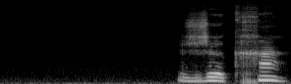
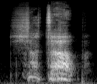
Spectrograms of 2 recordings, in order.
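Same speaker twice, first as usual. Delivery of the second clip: loud, higher shouted order; angry shout; 6 semitones higher, 7 dB louder than usual. Shown as a demonstration. Teacher shouting shut up as an example. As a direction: yell it at someone who won't stop. Acting out rude command.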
